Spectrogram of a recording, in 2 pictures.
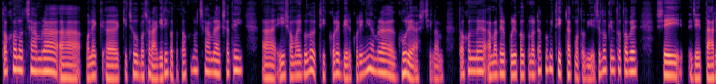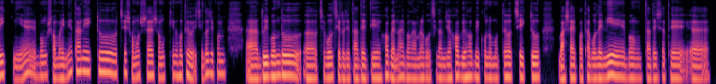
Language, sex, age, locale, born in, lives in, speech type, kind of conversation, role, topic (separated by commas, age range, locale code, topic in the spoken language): Bengali, male, 20-24, bn-BD, Bangladesh, Bangladesh, conversation, advice, user, বন্ধুদের সঙ্গে ছুটির পরিকল্পনা নিয়ে মতানৈক্য হলে আমি কীভাবে তা মিটিয়ে নিতে পারি?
